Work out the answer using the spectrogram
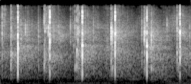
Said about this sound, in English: Come on, let's give the Lord one more hand clap if you wouldn't mind.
